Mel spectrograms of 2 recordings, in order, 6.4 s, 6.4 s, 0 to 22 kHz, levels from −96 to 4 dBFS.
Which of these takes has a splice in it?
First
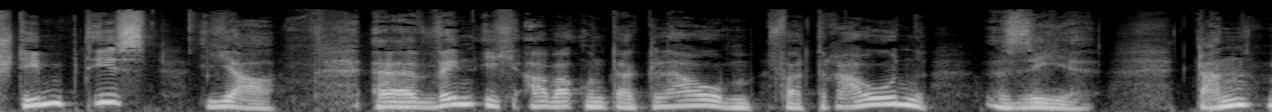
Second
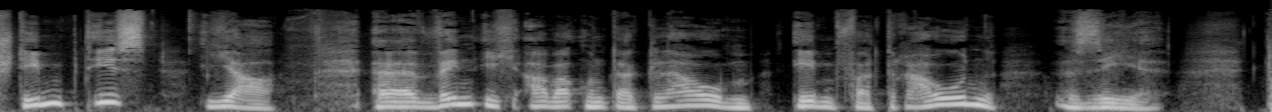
first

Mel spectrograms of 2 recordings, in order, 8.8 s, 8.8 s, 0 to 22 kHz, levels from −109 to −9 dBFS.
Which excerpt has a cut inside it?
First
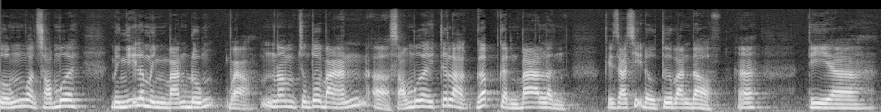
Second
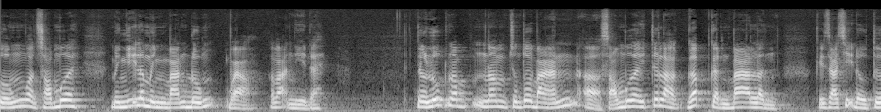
first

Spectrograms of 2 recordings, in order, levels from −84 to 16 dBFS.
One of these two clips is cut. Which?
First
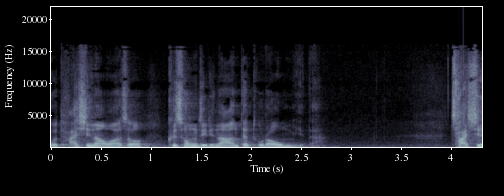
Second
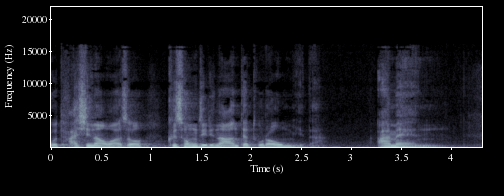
second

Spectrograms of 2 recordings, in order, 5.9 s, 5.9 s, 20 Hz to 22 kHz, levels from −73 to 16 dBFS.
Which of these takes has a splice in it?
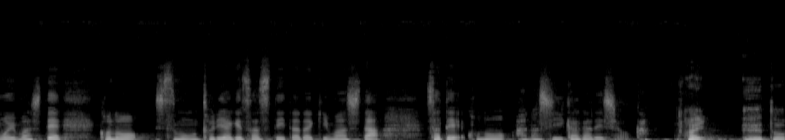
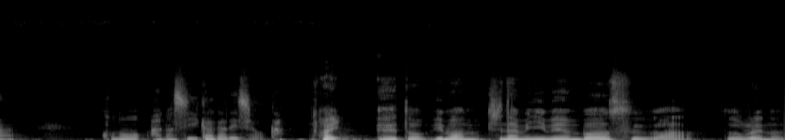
first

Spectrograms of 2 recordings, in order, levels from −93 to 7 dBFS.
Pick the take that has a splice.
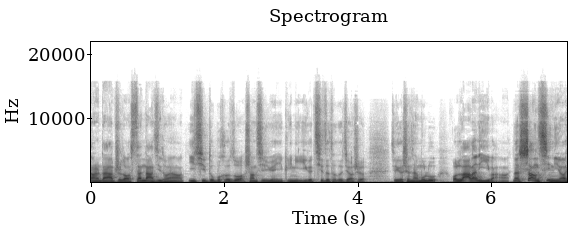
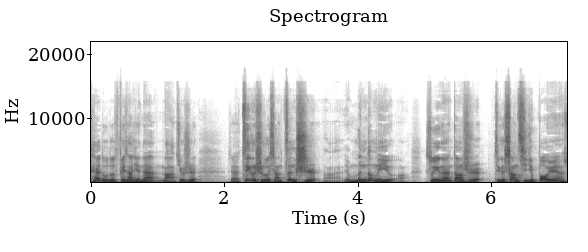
first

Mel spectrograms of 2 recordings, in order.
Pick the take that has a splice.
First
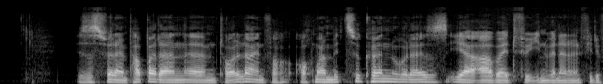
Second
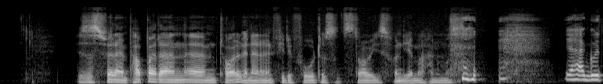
second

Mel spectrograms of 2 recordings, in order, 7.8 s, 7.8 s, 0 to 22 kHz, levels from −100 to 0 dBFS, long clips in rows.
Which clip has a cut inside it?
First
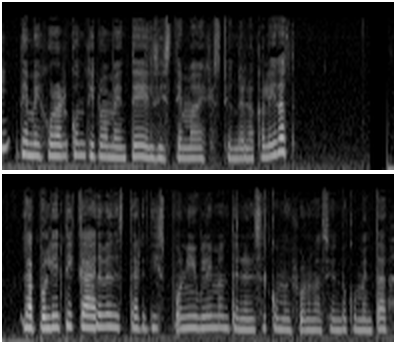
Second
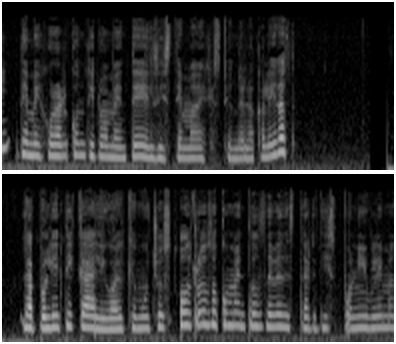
first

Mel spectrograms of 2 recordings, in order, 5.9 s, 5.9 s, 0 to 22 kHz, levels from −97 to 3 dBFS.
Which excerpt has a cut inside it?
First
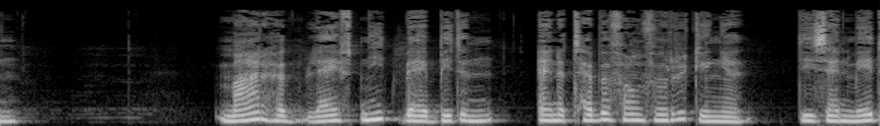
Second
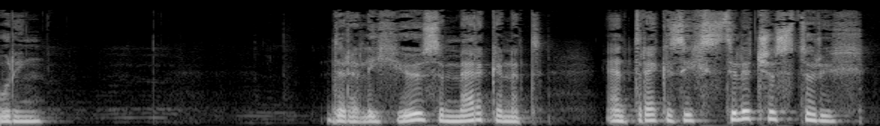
first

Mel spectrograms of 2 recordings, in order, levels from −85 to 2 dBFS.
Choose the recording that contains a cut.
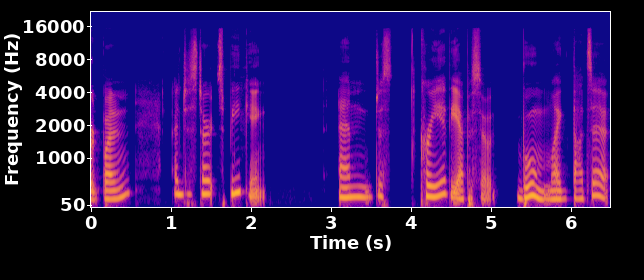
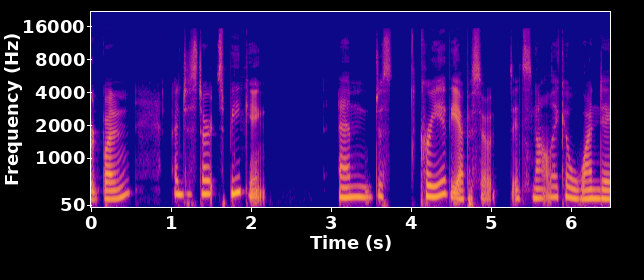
second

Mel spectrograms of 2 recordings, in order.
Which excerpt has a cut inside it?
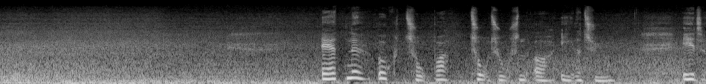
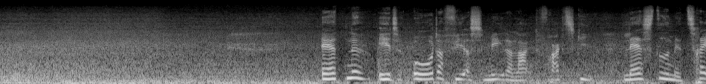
second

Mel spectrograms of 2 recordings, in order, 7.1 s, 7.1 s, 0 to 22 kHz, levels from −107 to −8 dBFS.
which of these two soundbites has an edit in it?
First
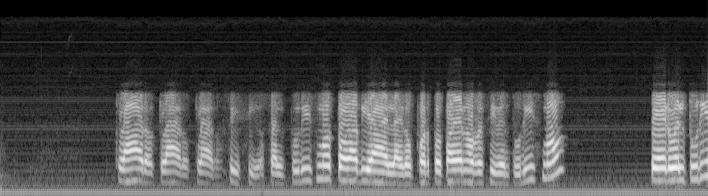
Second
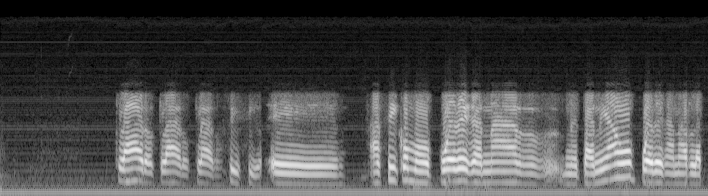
second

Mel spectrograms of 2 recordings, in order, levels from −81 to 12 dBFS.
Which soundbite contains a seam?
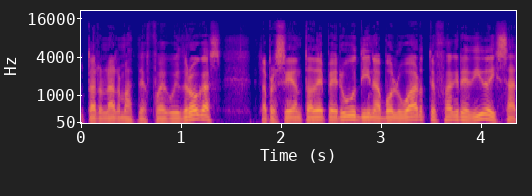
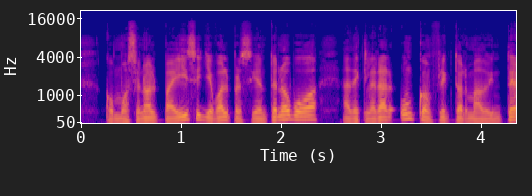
first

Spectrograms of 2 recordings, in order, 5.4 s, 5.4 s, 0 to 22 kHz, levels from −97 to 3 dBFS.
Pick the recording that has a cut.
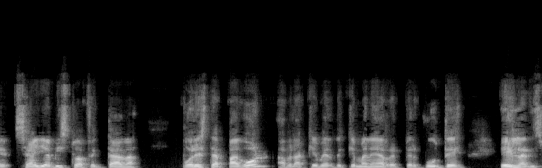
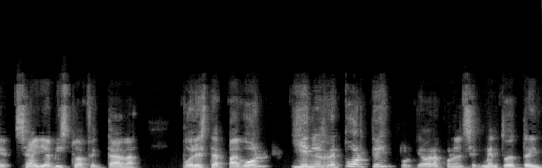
second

